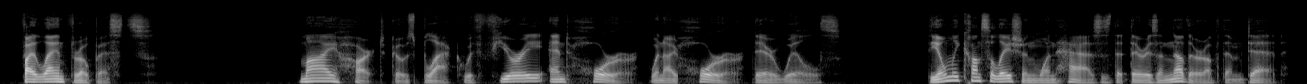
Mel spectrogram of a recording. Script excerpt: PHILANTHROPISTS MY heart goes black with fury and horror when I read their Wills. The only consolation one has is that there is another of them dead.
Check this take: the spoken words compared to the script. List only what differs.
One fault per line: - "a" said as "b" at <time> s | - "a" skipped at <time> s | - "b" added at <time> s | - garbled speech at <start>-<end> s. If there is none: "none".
- "read" said as "horror" at 6.8 s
